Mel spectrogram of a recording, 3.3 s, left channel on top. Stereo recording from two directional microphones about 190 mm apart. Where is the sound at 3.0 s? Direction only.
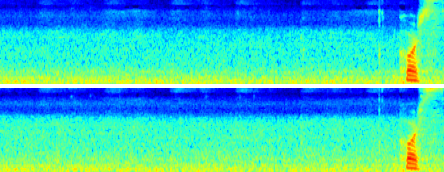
5° right (ahead or behind).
